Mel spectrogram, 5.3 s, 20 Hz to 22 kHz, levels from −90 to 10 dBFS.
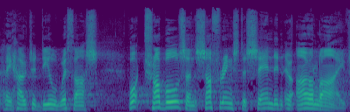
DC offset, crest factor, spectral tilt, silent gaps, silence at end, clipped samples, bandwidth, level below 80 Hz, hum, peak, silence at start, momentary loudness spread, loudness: under 0.1%; 20 dB; -3 dB/octave; none; 0 s; under 0.1%; 16.5 kHz; -82 dBFS; none; -14 dBFS; 0 s; 7 LU; -32 LUFS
